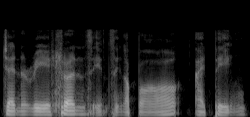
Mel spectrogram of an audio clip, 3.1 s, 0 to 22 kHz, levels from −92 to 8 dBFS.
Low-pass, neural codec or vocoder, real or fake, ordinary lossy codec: none; codec, 16 kHz, 2 kbps, FunCodec, trained on LibriTTS, 25 frames a second; fake; none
